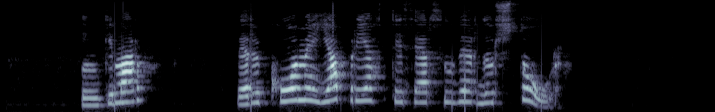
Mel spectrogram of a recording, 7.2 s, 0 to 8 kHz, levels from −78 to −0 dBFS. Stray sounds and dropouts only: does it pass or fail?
pass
